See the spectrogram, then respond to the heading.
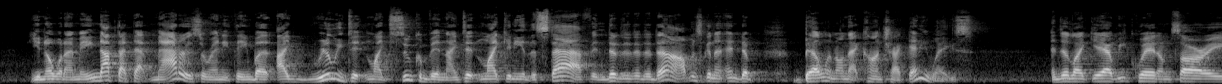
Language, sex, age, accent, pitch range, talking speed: English, male, 30-49, American, 125-200 Hz, 240 wpm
